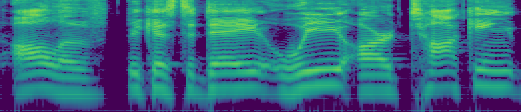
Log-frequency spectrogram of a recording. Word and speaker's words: OLLIV: buy Bitcoin you heard that right I said Olive because today we are talking to a gentleman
